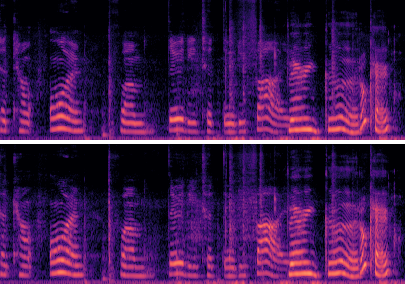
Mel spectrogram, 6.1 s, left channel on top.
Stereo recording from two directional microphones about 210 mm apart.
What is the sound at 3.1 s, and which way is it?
Speech, 5° left (ahead or behind).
